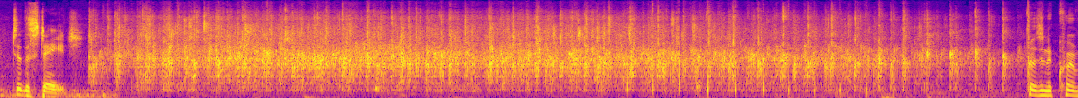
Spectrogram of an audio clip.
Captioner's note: applause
